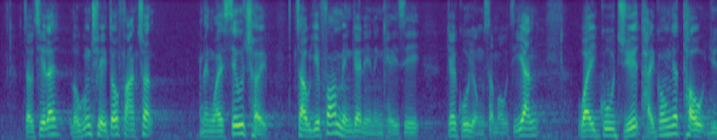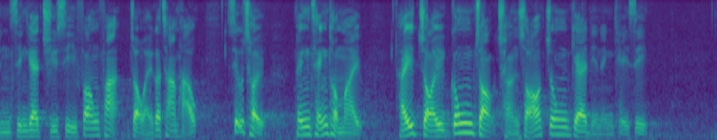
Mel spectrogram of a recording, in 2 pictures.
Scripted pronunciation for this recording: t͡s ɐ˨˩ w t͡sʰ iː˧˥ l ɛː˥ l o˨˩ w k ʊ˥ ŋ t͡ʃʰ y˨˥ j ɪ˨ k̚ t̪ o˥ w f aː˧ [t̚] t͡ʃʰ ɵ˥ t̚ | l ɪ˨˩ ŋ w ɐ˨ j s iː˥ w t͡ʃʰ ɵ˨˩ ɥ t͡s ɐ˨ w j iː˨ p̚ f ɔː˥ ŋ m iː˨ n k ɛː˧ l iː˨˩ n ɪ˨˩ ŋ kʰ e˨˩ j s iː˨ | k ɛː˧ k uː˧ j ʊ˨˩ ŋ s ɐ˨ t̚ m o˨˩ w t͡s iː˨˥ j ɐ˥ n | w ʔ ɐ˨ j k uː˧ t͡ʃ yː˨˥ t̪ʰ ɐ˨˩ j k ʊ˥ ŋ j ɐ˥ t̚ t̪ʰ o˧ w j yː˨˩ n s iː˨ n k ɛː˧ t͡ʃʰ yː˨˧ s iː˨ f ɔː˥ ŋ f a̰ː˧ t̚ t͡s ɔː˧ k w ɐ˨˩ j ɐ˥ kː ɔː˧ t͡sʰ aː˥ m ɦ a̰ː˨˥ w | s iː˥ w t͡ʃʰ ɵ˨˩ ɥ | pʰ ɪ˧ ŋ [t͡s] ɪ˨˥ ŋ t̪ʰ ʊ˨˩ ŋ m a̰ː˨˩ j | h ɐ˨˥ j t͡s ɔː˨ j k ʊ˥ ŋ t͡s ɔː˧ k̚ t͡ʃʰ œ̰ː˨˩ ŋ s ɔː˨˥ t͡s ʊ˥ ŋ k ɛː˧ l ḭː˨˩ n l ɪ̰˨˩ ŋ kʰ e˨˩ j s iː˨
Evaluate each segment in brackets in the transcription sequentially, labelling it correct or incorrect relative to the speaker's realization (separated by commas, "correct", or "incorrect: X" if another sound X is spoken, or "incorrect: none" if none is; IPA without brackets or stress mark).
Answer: correct, incorrect: t͡sʰ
